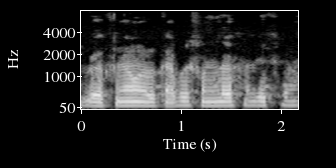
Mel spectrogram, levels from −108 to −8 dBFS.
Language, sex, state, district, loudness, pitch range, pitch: Hindi, male, Uttar Pradesh, Deoria, -24 LUFS, 110-120 Hz, 115 Hz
